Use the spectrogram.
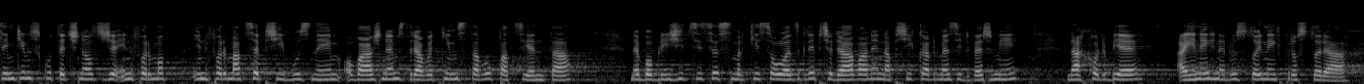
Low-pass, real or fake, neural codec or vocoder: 7.2 kHz; real; none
